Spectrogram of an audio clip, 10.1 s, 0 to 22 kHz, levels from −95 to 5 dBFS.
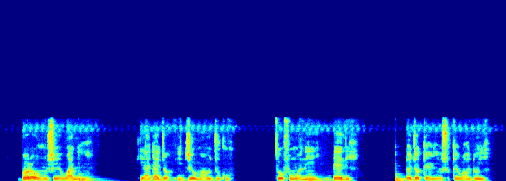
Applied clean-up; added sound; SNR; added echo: none; Bowed string instrument; 10 dB; none.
